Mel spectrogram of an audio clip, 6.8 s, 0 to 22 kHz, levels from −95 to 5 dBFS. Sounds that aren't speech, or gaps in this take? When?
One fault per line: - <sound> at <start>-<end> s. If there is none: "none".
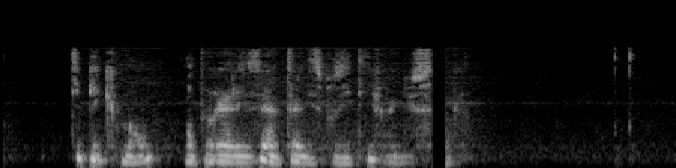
- dropout at 4.3-4.5 s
